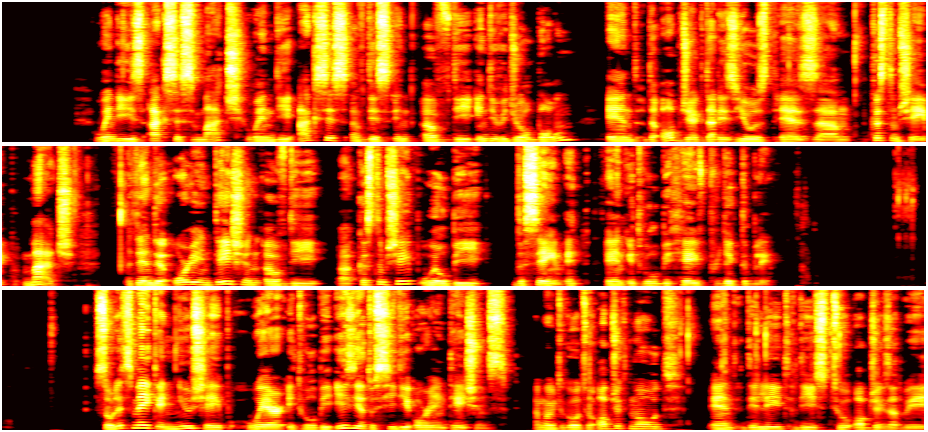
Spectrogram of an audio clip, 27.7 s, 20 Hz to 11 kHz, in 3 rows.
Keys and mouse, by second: 0.3 KP_Divide, 0.5 middle click, 7.7 d, 7.9 click, 8.5 d, 8.6 d, 9.2 d, 18.2 click, 23.8 Tab, 26.0 shift+click, 26.8 shift+click.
